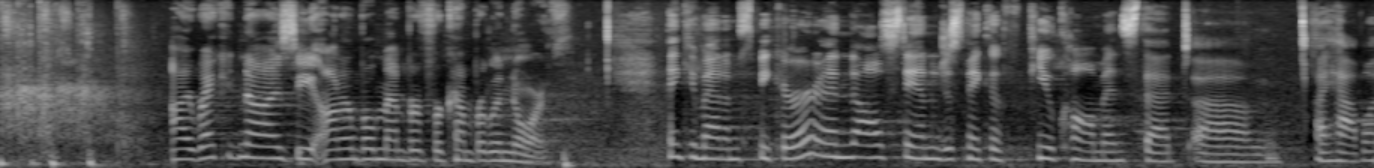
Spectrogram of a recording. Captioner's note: applause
